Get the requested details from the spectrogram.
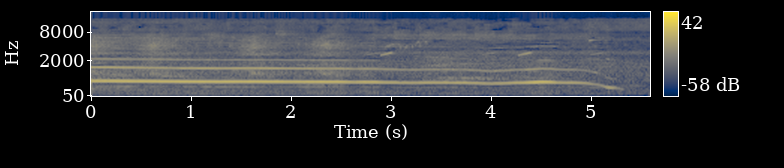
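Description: A wolf gives a long, steady, mournful howl that ends in a quick downward slide.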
